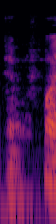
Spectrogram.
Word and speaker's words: FBAR: 자, 뭐 FBAR이라고 읽기도 하지만 보통 이제 F바라고 읽고요.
